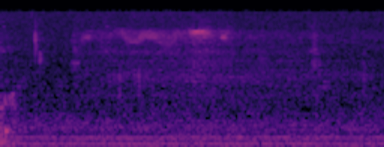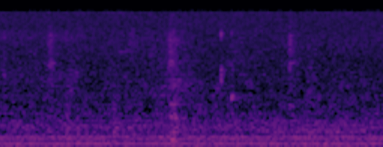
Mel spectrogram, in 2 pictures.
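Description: Faint sounds of a pod vape being drawn on: a soft, high airflow hiss through the mouthpiece for the first couple of seconds, then a few small mouth clicks over a steady low room hum while the vapor is held and exhaled.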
